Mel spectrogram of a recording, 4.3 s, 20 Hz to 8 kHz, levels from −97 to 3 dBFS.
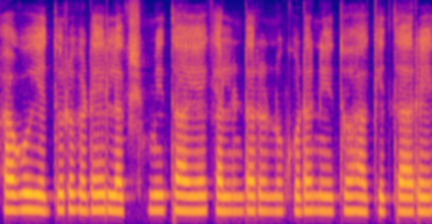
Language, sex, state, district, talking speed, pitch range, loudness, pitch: Kannada, female, Karnataka, Bidar, 125 wpm, 195-205 Hz, -17 LUFS, 200 Hz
